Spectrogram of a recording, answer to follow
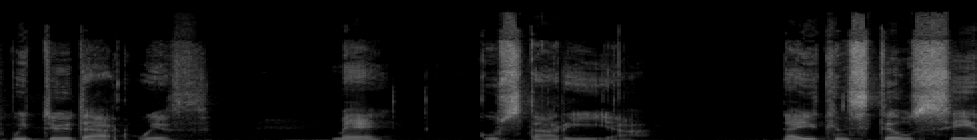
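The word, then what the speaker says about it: gustaría: end of it and it's very important that you stress this part here over the eye where you can see the accent so the sound is gustaria how you express i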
